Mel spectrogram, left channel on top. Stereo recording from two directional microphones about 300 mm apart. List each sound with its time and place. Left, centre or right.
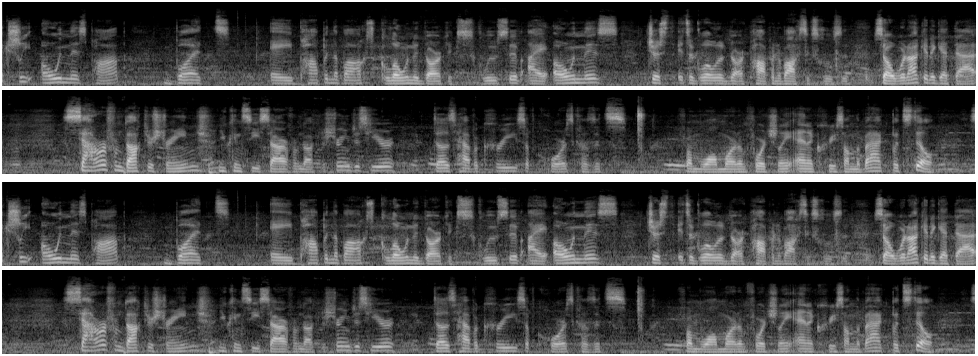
0.0 s speech: centre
